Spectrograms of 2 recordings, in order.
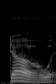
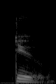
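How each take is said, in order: First: The vowel is a long 'oh' sound. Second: The vowel is an 'oo' sound. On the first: The speaker calls it wrong. "This is not do" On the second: The speaker calls it right. "it is do"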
